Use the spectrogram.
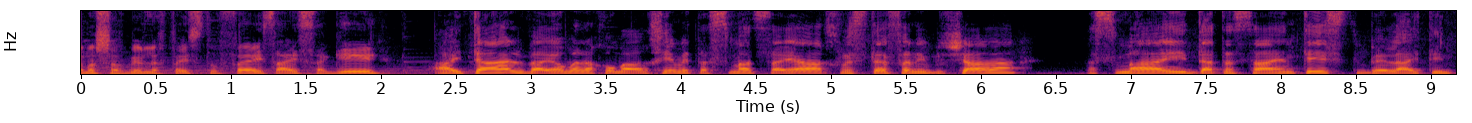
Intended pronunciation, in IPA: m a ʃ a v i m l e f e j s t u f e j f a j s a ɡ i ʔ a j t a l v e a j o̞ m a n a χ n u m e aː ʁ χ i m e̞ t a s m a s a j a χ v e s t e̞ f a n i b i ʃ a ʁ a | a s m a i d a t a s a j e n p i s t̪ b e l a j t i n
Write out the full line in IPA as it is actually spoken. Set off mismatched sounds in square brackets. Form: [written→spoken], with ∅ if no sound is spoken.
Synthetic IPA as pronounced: m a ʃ a v i m l e f e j s t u f e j [f→s] a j s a ɡ i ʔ a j t a l v e a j o̞ m a n a χ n u m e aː ʁ χ i m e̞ t a s m a s a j a χ v e s t e̞ f a n i b i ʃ a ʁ a | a s m a i d a t a s a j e n [p→t] i s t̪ b e l a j t i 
